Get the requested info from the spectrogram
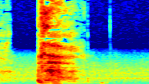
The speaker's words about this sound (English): Boy, that cough, I'm telling you, man.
